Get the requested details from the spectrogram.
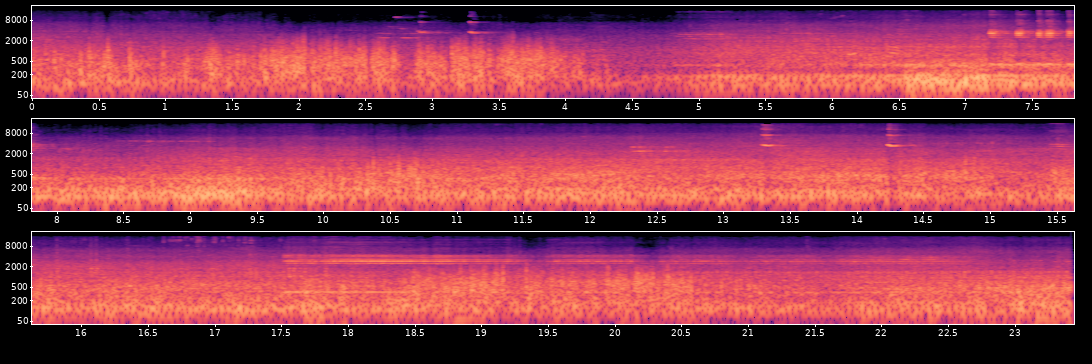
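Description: Motorbike engines hum and buzz all around in busy street traffic.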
